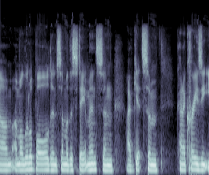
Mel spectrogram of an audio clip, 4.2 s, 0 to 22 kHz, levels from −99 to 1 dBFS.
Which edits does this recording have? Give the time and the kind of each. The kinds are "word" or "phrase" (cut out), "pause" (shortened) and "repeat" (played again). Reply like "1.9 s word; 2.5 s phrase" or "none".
none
